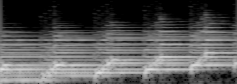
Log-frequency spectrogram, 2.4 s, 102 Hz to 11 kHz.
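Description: Harp music from the fairy cave theme of the 1991 video game The Legend of Zelda: A Link to the Past, with bright, ringing plucked notes in repeating arpeggio phrases that recur about every half second at a steady, moderate loudness.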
